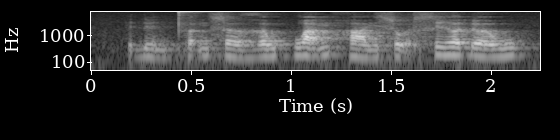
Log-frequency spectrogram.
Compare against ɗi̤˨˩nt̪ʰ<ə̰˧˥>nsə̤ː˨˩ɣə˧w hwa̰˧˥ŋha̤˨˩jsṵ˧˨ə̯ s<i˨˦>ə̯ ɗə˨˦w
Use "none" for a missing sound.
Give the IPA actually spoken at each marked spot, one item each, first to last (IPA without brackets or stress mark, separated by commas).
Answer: ə̰˧˥, i˧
